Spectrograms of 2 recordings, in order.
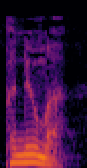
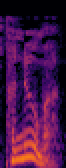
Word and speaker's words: pneuma: In Greek, it's pronounced pneuma. It starts with a P and an N, but you always pronounce the P in a Greek word. It's pneuma, breath, wind, or spirit.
